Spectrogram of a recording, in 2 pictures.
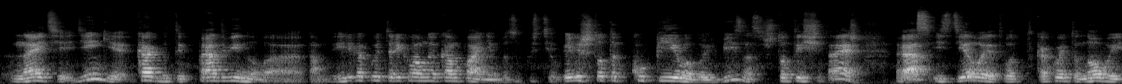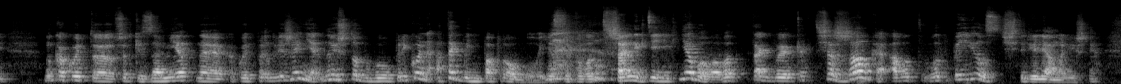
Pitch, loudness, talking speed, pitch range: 165 Hz, -23 LUFS, 175 wpm, 140-190 Hz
